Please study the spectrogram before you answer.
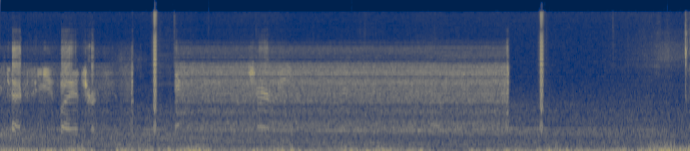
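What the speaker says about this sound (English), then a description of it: "there is a Learjet Medevac coming out of Millionaire headed to Charlie as well" A Learjet medevac jet taxis at Vancouver airport, its engine giving a loud, steady whine and rumble that holds throughout, with a brief break in the high tone near the end.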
